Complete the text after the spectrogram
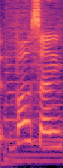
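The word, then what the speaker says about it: boatswain: It is pronounced bosun, even when it is...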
